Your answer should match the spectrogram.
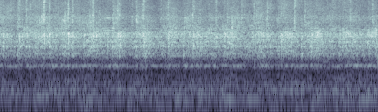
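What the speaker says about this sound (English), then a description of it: "Let's give her a big round of applause." Steady applause from a crowd at a teacher of the year ceremony, a dense wash of clapping that holds at an even level without pause.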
